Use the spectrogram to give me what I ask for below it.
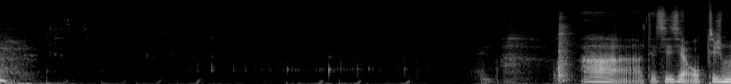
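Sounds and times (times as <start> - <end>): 
beer being poured from a bottle into a glass: 0.0 - 4.6
breathy exhales: 4.8 - 5.6
speech: 5.8 - 7.3.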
